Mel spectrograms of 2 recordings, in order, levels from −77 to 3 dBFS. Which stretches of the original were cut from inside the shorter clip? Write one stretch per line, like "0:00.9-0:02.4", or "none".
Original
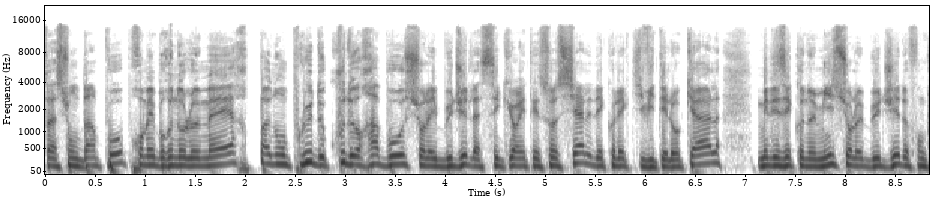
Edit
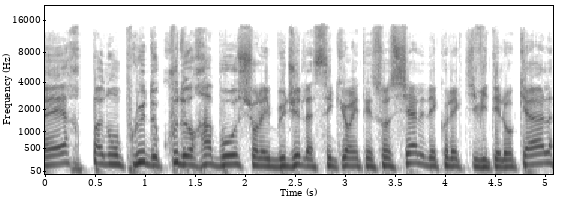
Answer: none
